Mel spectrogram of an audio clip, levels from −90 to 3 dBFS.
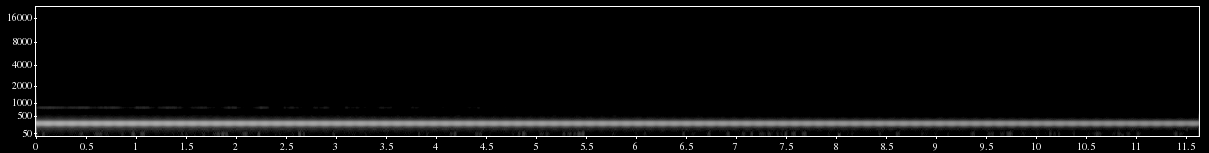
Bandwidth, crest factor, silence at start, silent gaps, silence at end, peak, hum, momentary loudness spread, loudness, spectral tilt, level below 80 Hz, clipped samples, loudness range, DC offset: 0.9 kHz; 10 dB; 0 s; none; 0 s; -28 dBFS; none; 10 LU; -38 LUFS; 8 dB/octave; -86 dBFS; under 0.1%; 8 LU; under 0.1%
